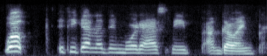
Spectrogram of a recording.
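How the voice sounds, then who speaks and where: A woman plays a blunt, gossipy circus woman in an old-time radio drama. Her delivery swings widely in pitch, and the sound is somewhat dull. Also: expressive, a little fast, dry recording, lightly acted. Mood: defiant. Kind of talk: 1940s radio play acting.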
